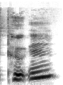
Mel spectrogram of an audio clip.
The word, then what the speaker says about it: Putin: It's Putin, you guys. Somebody pooted. It's like you say it like somebody pooted. Putin. Yeah, but there's still like a hint of a T when you're saying that.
